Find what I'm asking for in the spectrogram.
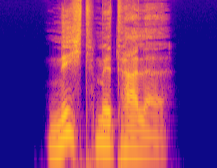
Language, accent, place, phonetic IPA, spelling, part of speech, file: German, Germany, Berlin, [ˈnɪçtmeˌtalə], Nichtmetalle, noun, De-Nichtmetalle.ogg
- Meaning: nominative/accusative/genitive plural of Nichtmetall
